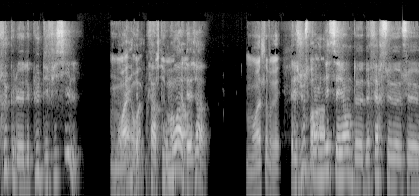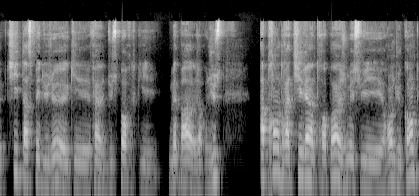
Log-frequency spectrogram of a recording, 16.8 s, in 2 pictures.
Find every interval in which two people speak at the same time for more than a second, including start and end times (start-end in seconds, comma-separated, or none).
2.3-3.8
